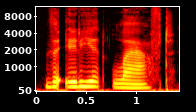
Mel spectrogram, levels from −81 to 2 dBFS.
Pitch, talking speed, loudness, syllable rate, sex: 175 Hz, 125 wpm, -16 LUFS, 4.2 syllables/s, female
